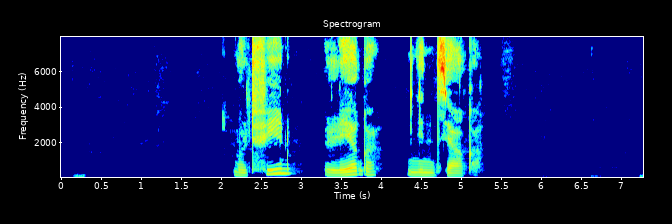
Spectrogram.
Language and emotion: Russian, neutral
